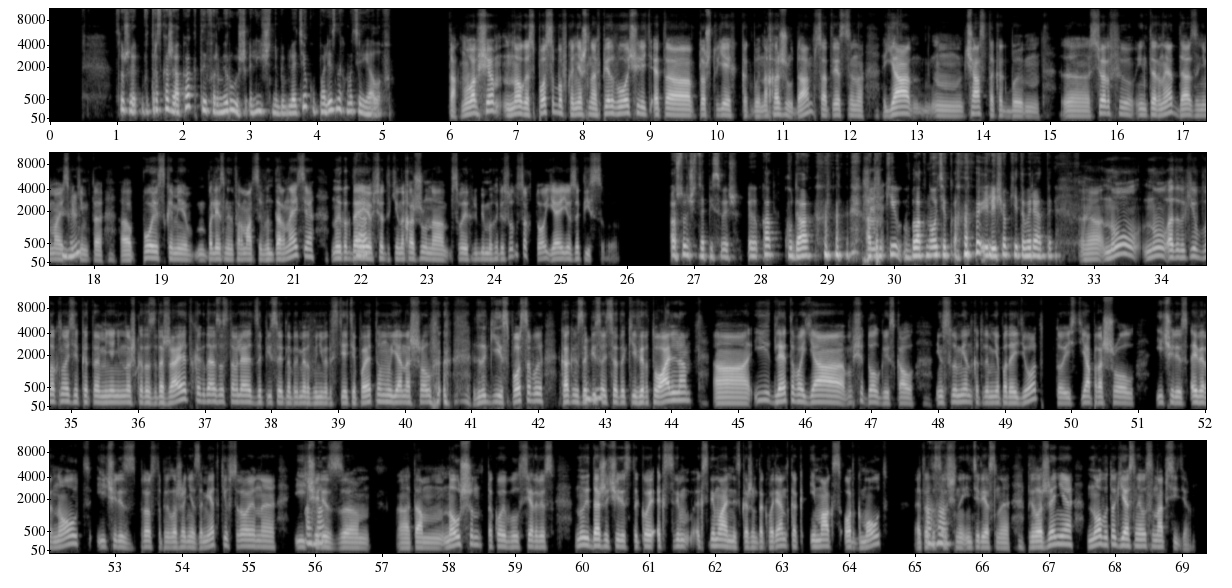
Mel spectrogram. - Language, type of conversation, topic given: Russian, podcast, Как вы формируете личную библиотеку полезных материалов?
- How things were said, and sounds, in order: other background noise; chuckle; tapping; chuckle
